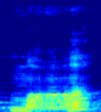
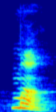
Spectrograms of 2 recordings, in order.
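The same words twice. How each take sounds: First: The pitch dips down, then rises. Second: The syllable is said with strong emphasis. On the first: "ada penekanan ke bawah terus ke atas" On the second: "ada penekanan"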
